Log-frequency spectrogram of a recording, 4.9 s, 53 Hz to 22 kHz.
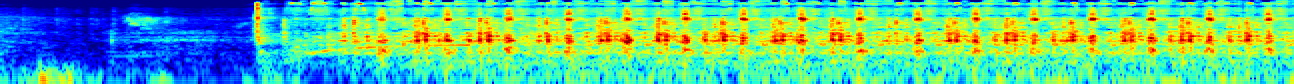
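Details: Yamaha golf cart that sat 6–7 years, on a small temporary battery, in neutral: the starter spins the engine steadily, a bit over two turns per second, but it never fires. Raw gas is smelled afterward; the owner next cleans the carburetor bowl.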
